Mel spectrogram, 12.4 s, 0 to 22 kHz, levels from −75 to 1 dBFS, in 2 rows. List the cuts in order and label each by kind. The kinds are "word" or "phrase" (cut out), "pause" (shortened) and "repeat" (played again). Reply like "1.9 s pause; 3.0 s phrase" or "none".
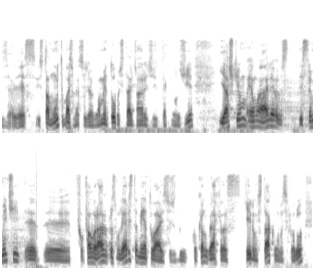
1.4 s word; 2.3 s phrase; 2.7 s phrase; 7.6 s word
